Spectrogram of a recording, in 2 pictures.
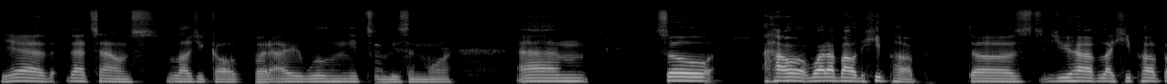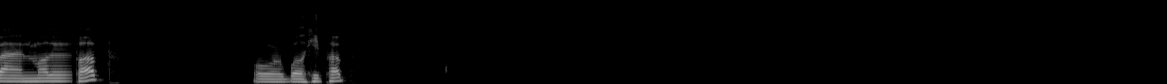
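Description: Long network dropout at 2.35 to 2.58 s, between "that sounds logical" and "I will need": about 0.2 s of audio is missing, likely because packets stopped arriving. The last sound is stretched into a fading buzz, then about 90 ms of silence before the audio resumes.

Short concealed packet loss at 3.71 s (just after "I will need", before "listen more"), 4.94 s and 10.30 s: about 40 ms each never reached the decoder in time. The receiver extended the preceding sound to cover each gap, which is heard as a brief smear or wobble.

Long network dropout at 12.22 to 12.41 s, after "like hip hop and": about 160 ms is lost, and the previous sound is continued as a fading smear throughout. It blends straight back into the resumed audio with no silent gap.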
